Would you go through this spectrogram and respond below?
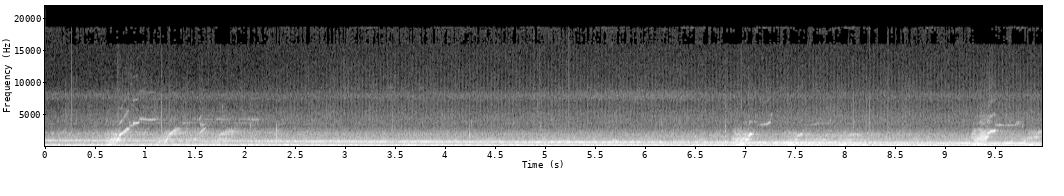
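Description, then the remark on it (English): A whale call from Henry the Hudson Whale: a long, steady moaning tone that slowly sinks in pitch, with brief rising squeaks and chirps over a constant low rumbling background. No one speaks. “Now we're joined by our friend Henry the Hudson Whale.”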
